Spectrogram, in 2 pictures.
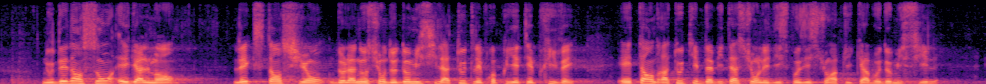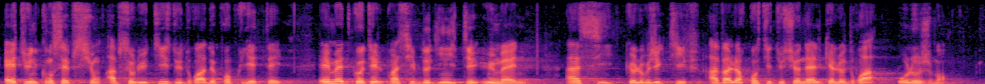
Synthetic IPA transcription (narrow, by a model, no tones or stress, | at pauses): nud̪enɔ̃sɔ̃ʔeɡalmɑ̃ | lɛkst̪ɑ̃sjɔ̃d̪əlanosjɔ̃d̪əd̪ɔmisilat̪ut̪lepχɔpχijet̪epχive | et̪ɑ̃d̪ʁat̪ut̪ip̚d̪abit̪asjɔ̃led̪ispozisjɔ̃aplikʲablod̪ɔmisil | ɛt̪ynkɔ̃sɛpsjɔ̃ʔabsɔlyt̪isd̪yd̪ʁwad̪əpχɔpχijet̪eː | mɛt̪əkot̪eləpχɛ̃sip̚d̪əd̪iɲit̪eʔymɛn | ɛ̃sikəlɔbʒɛk̚t̪ifa̰valœʁkɔ̃st̪it̪ysjɔnɛlkʲɛləd̪ʁwaolɔʒmɑ̰̃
